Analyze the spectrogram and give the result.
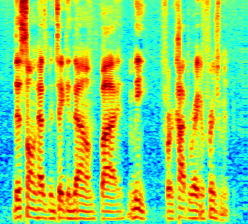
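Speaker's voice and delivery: ordinary talk, nothing marked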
